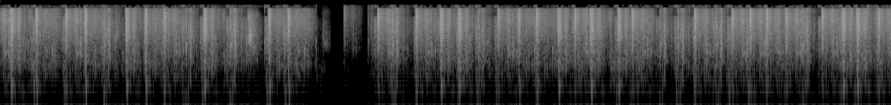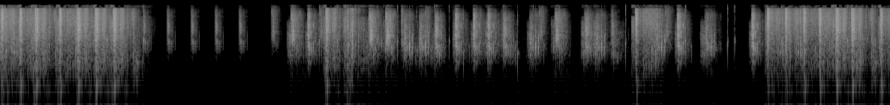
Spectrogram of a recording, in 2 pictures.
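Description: A shovel digs into dirt with quick, repeated crunches.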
